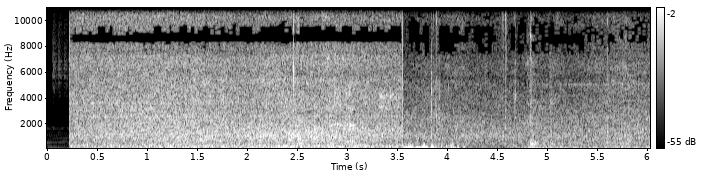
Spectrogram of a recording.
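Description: Outdoor traffic noise with wind on the microphone. About three and a half seconds in, the sound changes abruptly and a loud low thump is heard, followed by quieter steady street noise.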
